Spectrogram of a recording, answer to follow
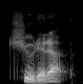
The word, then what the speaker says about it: chewed it up: The T in it is a fast D. It up. Chewed it up.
